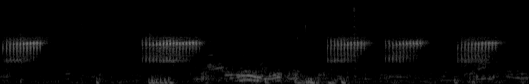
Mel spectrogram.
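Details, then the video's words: Frogs in the forest of the Amboli hills, Sindhudurg, with no background music: short buzzy trilled bursts, about half a second each and high-pitched, come five times in quick succession over a quieter hum and faint clicks. "आंबोली | बेडकांचे आवाज | sounds of frogs Amboli hills"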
